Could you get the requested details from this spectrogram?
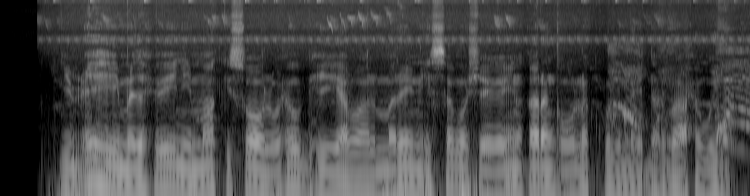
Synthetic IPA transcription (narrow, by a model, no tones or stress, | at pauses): t͡ʃɪmʕɪɦimɐðɑħwɛjnimɐkʰɪsɔːlwɑħuːbɪħɪjɛjɐβaːlmɐɾɛnɪ̰sɐɣɔːʃɛːɣɛjɪ̰nqɑɾɐŋkʰɐuːlɐkʰʊlmɛjɖɐrbaːħɔwɛjn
